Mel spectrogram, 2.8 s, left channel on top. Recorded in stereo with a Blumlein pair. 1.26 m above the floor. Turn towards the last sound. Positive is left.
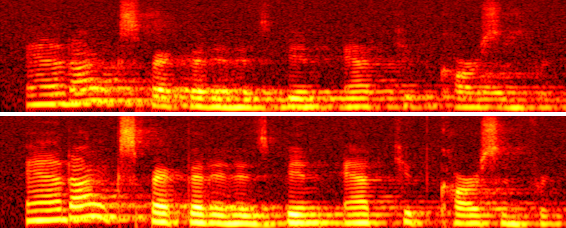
turn(degrees=-65)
